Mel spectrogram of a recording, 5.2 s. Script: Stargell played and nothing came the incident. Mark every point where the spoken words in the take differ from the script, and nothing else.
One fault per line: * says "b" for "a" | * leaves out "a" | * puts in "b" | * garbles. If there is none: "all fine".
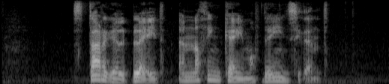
* puts in "of"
